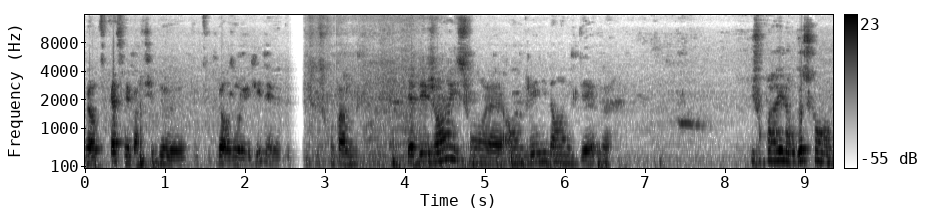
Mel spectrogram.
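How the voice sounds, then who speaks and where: A woman speaks at a fairly low pitch and a moderate pace, with long, frequent pauses. Her loudness swings widely, and background noise is noticeable. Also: ordinary pitch variation. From France. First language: English (speaking French). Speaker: influencer. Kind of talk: casual vlog monologue. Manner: hesitant, many fillers.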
